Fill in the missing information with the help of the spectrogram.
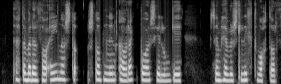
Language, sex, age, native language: Icelandic, female, 18-19, Icelandic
